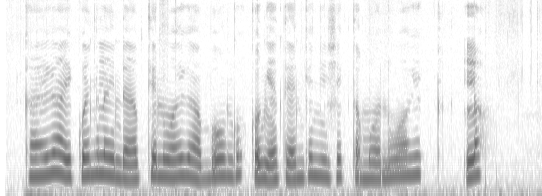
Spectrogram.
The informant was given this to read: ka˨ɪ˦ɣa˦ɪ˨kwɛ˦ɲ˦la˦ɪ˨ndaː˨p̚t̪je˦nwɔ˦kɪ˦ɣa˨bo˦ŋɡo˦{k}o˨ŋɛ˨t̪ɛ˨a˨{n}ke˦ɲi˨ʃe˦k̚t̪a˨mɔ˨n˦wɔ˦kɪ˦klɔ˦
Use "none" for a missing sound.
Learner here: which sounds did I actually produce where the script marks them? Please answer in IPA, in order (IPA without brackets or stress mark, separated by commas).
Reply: k, n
